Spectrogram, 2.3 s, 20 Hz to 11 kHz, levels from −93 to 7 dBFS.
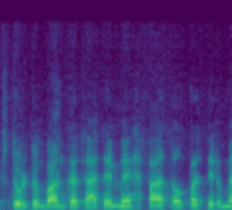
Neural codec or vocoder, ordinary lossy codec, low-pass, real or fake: codec, 16 kHz in and 24 kHz out, 0.8 kbps, FocalCodec, streaming, 65536 codes; MP3, 96 kbps; 9.9 kHz; fake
